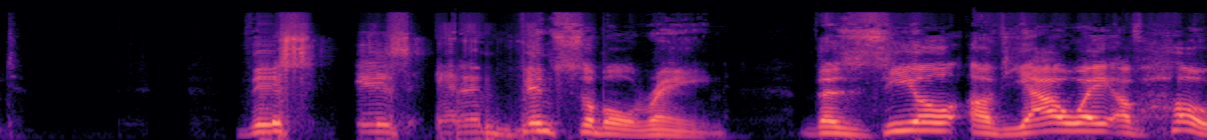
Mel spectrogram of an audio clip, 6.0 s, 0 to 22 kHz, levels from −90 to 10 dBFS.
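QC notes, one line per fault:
0.73–0.97 s, call audio freeze: The sound stalls. The last instant is briefly drawn out, then about 0.19 s of silence, and it resumes exactly where it stopped with nothing lost. This likely comes from packets held up in transit until the jitter buffer ran dry.
1.12–1.21 s, 1.30–1.39 s and 1.66–1.81 s, burst of packet loss: Each is a short fading buzz or hiss, then a jump forward. About 60 ms is missing in each of the first two and about 120 ms in the third, which drops to silence partway through. The receiver stretched the last sound over packets that never arrived.
1.40–2.80 s, call bitrate drop: The speech turns rough, watery and dull, sitting at its worst for about 1.3 s until clarity returns just before "reign the zeal of". The encoder was pushed from 32 down to 8 kbps, coarsening the coding and cutting the highs.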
